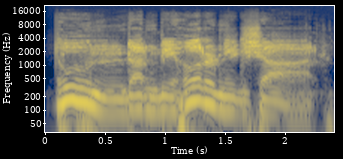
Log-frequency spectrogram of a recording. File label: humanoid portrait male; Stellaris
